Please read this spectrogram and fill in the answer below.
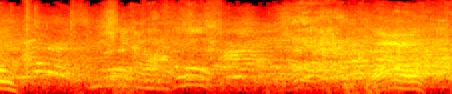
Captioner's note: crowd cheering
